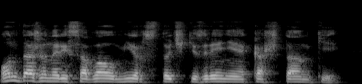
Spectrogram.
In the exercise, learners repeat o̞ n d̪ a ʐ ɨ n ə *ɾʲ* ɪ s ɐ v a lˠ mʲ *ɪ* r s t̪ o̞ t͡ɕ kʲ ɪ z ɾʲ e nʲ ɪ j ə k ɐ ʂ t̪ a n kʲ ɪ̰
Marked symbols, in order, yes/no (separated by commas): yes, no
